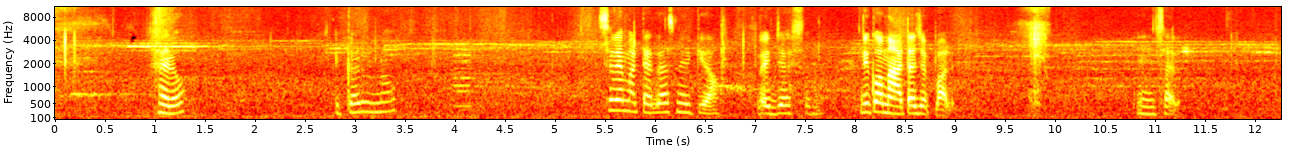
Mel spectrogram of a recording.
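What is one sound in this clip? A young woman talks calmly on a phone, close by.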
